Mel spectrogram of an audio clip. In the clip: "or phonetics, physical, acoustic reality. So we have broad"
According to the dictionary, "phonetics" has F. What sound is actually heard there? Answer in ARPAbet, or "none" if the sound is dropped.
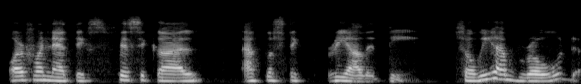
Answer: F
